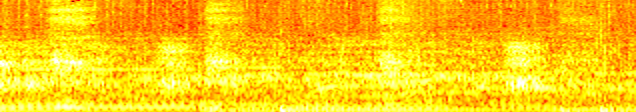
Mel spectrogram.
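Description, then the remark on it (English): A crowd cheering in several rising bursts of shouting voices over a steady, loud low engine drone that hums underneath the whole time. “I think they're cheering us.”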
